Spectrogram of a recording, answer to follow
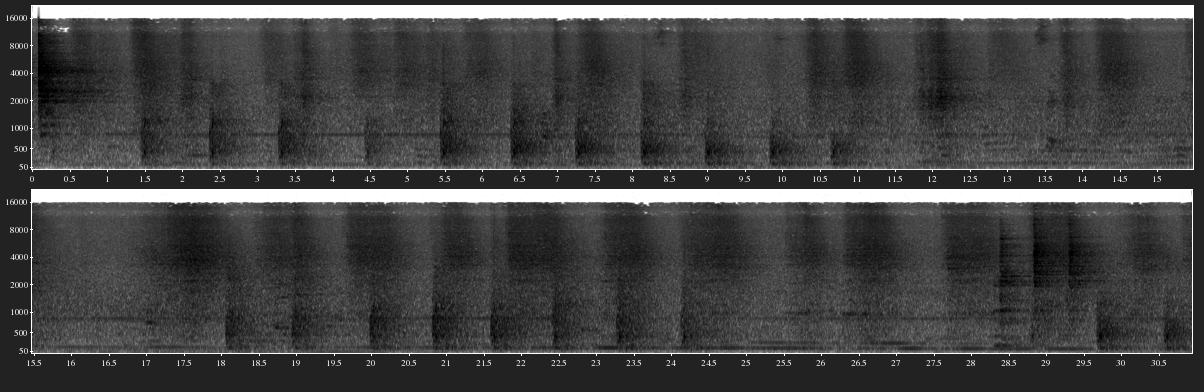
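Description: Repeated sharp knocks with effort breaths, about one a second, each dying away, from an athlete doing reps hanging from the bar of a steel pull-up rig. The run pauses for several seconds in the middle and picks up again twice.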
